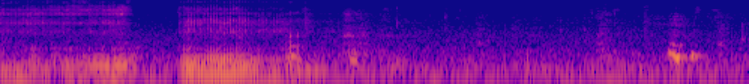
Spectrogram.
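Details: Dog snoring while asleep, with low throaty rasps around one and two seconds, then softer breathing and a brief snort near the close.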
